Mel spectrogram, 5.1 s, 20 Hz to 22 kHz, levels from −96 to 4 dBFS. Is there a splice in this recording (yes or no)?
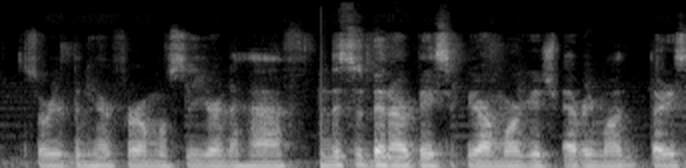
yes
